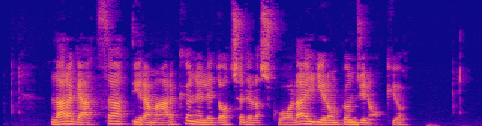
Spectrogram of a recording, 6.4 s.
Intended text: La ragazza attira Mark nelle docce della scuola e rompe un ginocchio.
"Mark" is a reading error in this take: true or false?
false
